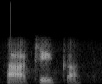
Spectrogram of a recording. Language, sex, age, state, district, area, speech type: Sindhi, female, 60+, Madhya Pradesh, Katni, urban, conversation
